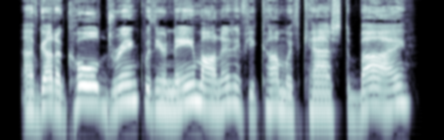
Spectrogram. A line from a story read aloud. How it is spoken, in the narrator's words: I called out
